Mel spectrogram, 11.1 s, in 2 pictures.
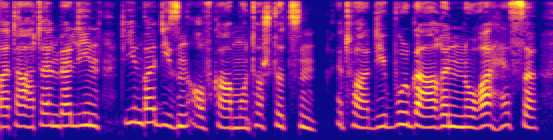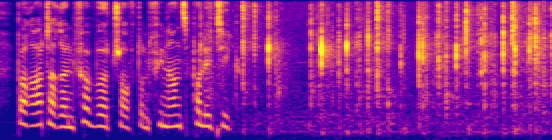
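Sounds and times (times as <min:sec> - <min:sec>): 
speech: 0:00.0 - 0:08.7
typing on a computer keyboard: 0:07.5 - 0:11.0.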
